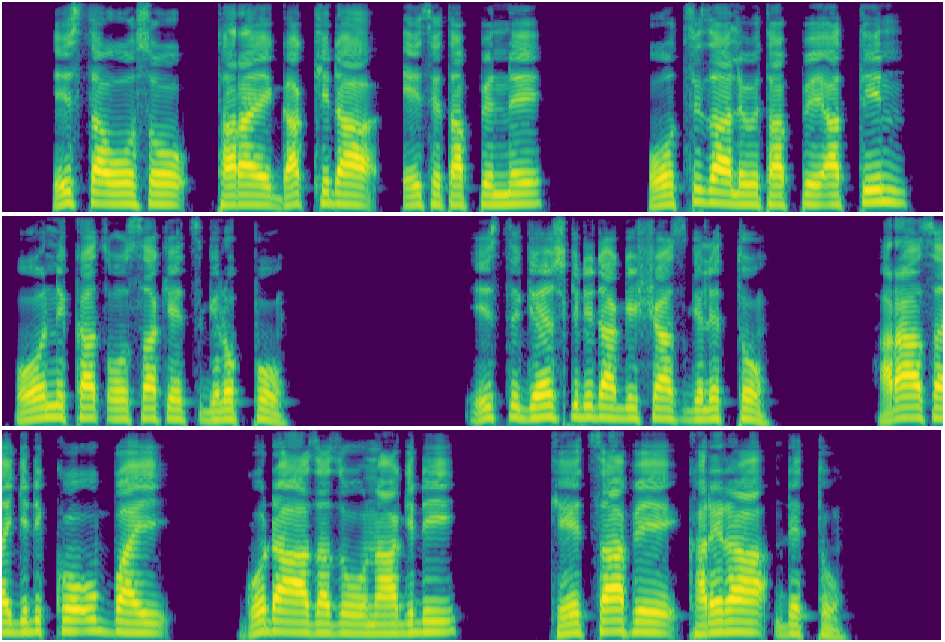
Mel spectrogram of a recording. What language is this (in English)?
Gamo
